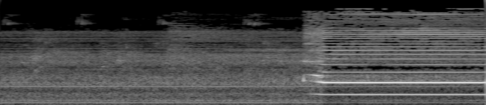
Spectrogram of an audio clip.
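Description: Indian Railways electric locomotive horn: one long, loud, steady-pitched blast starting about four seconds in, over a low steady hum.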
